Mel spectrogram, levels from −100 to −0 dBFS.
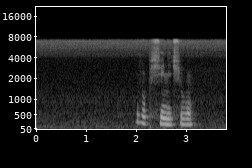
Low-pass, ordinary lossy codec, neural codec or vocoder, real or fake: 7.2 kHz; none; none; real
